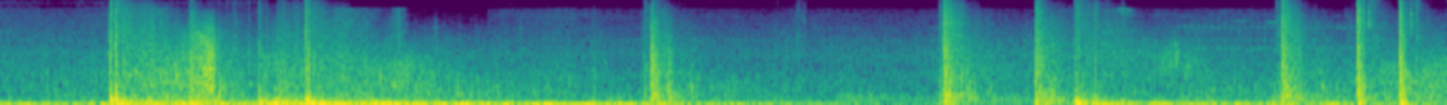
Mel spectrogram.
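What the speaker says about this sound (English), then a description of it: "Throwing nades, smoke, and explosive towards the gate." Grenades and explosives go off at a gate in Hell Let Loose, a World War II shooter, with repeated sharp booming blasts and gunfire cracks over a continuous rumble of battle, loud and dense.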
